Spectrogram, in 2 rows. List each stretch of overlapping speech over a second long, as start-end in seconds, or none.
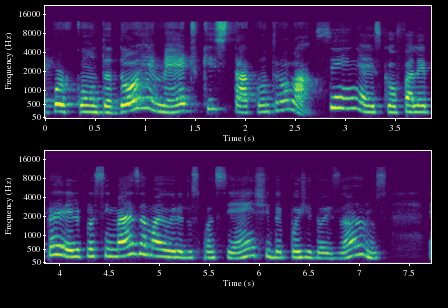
none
